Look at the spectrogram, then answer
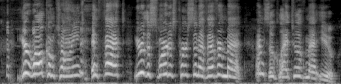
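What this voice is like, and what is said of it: High Mickey Mouse-like impression voice. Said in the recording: “Why does Josh sound like Mickey Mouse all of a sudden? ... I was saying it as if Josh said it ... I did such a good impression of Josh.”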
